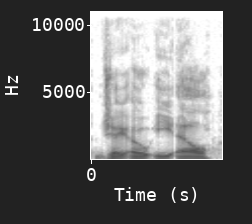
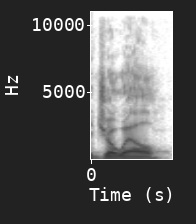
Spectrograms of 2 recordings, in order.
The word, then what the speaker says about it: Joel: name I'm Joel j o j o eel as some in pinasco would say Joel okay and you'll learn the reason why here in a few minutes so Joel my wonderful wife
